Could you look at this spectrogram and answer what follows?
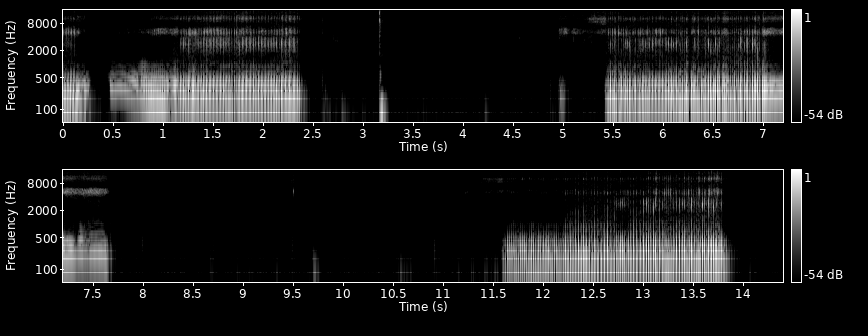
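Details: Female dog snoring deeply in a quiet room: three long, loud, rattling snores of about two seconds each, with quiet pauses between.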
